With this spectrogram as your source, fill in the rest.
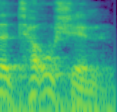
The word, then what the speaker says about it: Odeshian: Network, which is Phil Odeshian. It's a Toshin. Rhymes with lotion.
